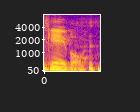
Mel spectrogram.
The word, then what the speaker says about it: Gebel: Yeah, you butchered it. It's Gable.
